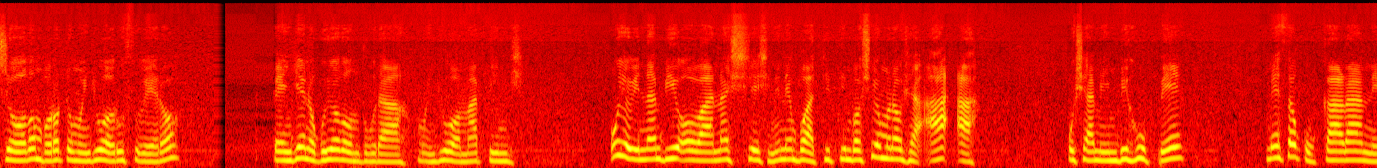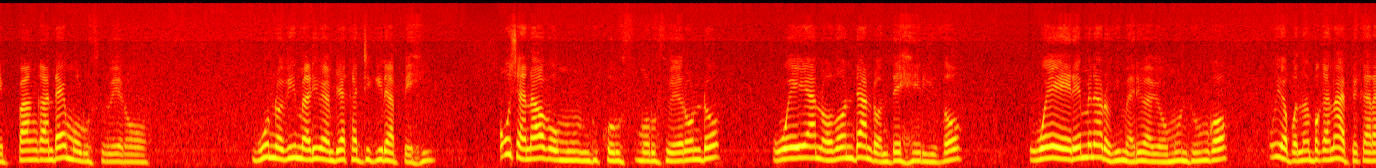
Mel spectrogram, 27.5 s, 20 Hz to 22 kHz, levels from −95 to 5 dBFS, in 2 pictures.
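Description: Comfort noise in place of the background appears in four speech pauses: 2.15–2.73 s (0.58 s), 5.87–6.09 s, 12.19–12.65 s and 23.77–24.05 s. Each time, the room noise under the speech gives way to a steady, featureless hiss, about 3 dB quieter in the first gap and about 1 dB in the others. This is likely Opus DTX: the sender goes silent without speech, and the receiver synthesises noise to cover the gap.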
